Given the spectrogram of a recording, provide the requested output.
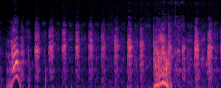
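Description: A Pomeranian gives two sharp, yappy barks between quick, rhythmic bursts of panting.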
